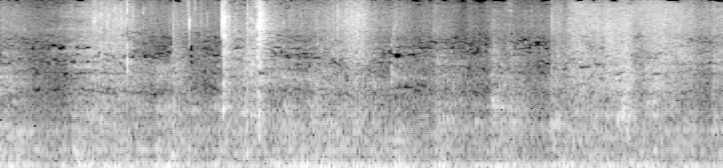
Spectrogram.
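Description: Close-up wet chewing and mouth sounds of a person eating, with two sharp clicks of a fork against the plate a little under two seconds in.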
